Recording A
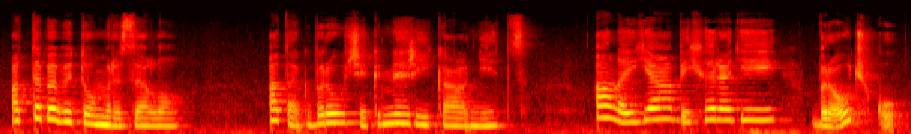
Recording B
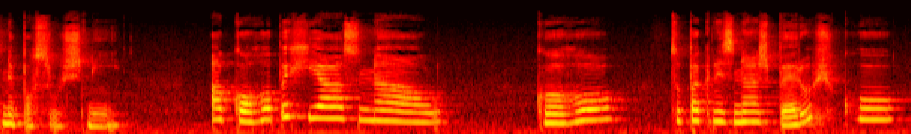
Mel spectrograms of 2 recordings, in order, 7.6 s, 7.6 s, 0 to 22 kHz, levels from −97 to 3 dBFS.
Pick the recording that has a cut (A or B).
A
